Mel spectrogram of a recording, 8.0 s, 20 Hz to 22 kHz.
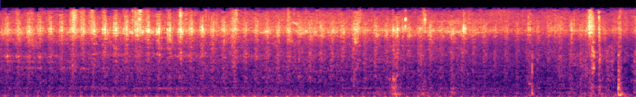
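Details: VW Fox Prime 1.6, 11,000 km, six months old, after dealer work blamed on spark plugs: running with fast uneven ticking over idle and a few sharper knocks; abnormal engine noise, cause uncertain.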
